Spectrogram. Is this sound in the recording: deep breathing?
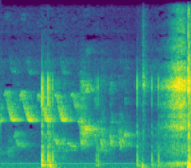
no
